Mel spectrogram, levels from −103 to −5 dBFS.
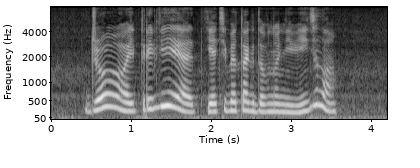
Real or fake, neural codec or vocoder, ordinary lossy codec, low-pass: fake; codec, 16 kHz, 4 kbps, FunCodec, trained on Chinese and English, 50 frames a second; none; none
